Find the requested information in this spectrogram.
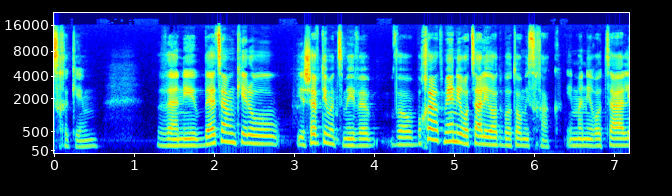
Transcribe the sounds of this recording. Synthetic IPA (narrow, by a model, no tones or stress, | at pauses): sχakim | veanibeet͡se̞mkiilu | joʃevt̪imat͡smivevebo̞χeʁetmianiʁo̞t͡salijo̞tbeoto̞misχakimaniʁo̞t͡sal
